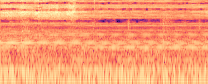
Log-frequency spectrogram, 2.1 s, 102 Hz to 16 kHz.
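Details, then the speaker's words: Dragonhawk Atom M5 rotary pen tattoo machine: steady, even, super quiet electric motor hum with no rattle or catching, running smoothly and consistently. "And it's super quiet. There's nothing adverse going on. The machine feels super smooth."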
